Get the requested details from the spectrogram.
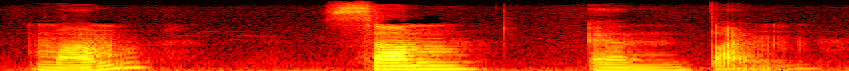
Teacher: This sound is produced by closing the lips together and then letting the air escape through the nose.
